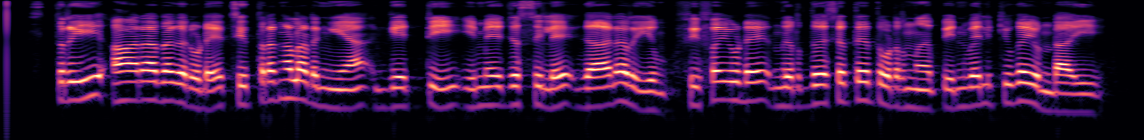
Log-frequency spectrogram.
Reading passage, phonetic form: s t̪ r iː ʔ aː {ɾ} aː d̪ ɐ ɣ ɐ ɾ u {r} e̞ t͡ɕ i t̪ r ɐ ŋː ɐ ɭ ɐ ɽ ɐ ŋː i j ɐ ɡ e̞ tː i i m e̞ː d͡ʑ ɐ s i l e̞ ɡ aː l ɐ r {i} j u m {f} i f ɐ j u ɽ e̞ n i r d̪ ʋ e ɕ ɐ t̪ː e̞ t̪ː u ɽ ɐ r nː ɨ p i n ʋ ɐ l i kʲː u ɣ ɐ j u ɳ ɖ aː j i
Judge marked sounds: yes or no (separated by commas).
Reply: yes, no, yes, yes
